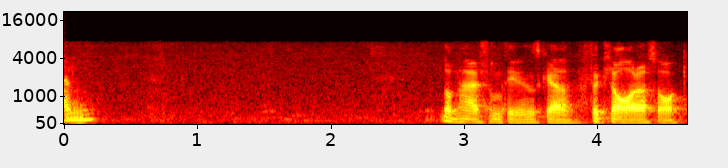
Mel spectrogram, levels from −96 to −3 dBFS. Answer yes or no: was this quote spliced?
yes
